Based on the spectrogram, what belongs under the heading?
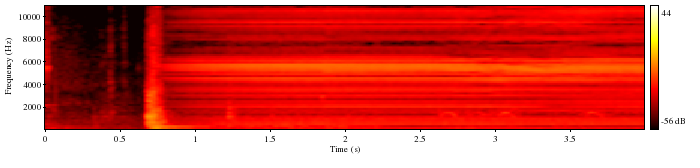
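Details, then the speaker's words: Junkyard Chevrolet S10 pickup with borrowed battery: click at key-on, then steady high-pitched electric whir holding constant; fuel pump priming, pump works. "that fuel pump is working let's try one more again"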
